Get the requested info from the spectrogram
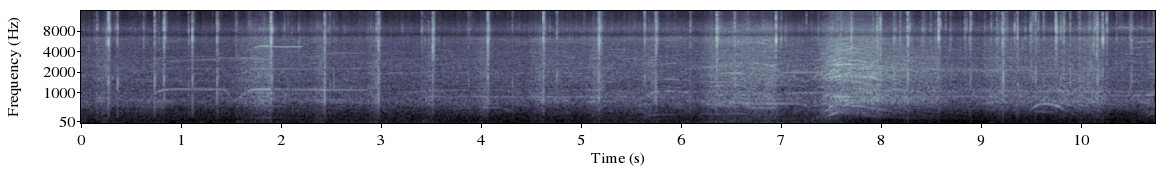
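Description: Large ballpark crowd cheering and clapping, with scattered sharp claps and shouts, swelling into loud massed yelling about seven and a half seconds in.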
